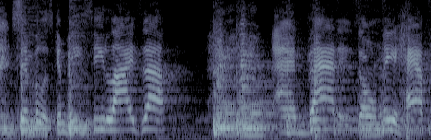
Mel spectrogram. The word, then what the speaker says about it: Liza: It's Liza with a Z, not Lisa with an S, because Lisa with an S goes nuts. It's Z instead of S, it's Li instead of Lee.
